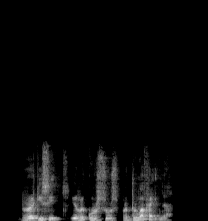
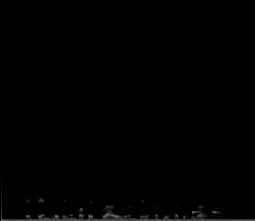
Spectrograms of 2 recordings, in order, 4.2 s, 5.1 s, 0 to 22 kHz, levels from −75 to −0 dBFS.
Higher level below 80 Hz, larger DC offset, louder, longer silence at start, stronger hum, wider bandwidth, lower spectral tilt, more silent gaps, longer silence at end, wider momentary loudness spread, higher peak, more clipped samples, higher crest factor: first, -54 dBFS vs -64 dBFS; neither; first, -20 LUFS vs -52 LUFS; first, 0.45 s vs 0 s; neither; second, 8 kHz vs 15 kHz; second, -6 dB/octave vs -8.5 dB/octave; neither; first, 0.75 s vs 0 s; first, 15 LU vs 5 LU; first, -2 dBFS vs -32 dBFS; neither; about the same, 20 dB vs 18 dB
